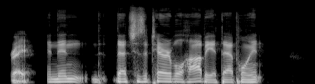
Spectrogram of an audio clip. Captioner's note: laughs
